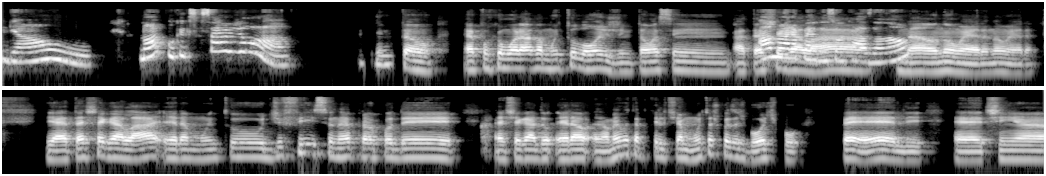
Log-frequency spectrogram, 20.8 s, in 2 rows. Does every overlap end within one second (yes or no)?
no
